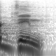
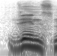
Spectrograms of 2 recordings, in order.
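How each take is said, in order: First: "jean" with no final s; wrong singular form. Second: "jeans" with a final s sound; correct plural form. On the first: Teacher warning students off the mistake, "jean" without s. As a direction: stop "jean" on the n. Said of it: "not jean". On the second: Teacher giving students the rule, "jeans" ending in s. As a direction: finish "jeans" on a voiced or hissed s. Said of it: "Always use". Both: Shown as a demonstration.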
